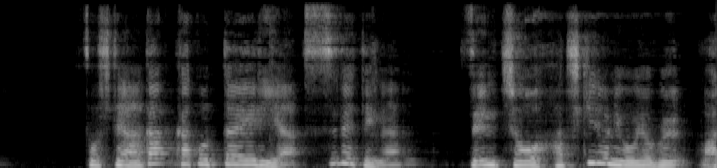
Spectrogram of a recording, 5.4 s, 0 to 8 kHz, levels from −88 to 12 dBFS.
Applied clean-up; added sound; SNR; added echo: neural mask model DeepFilterNet 3.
